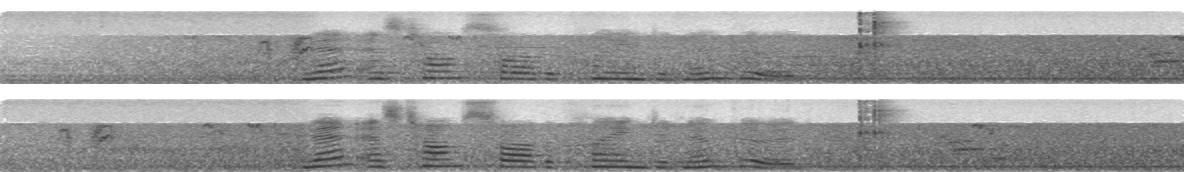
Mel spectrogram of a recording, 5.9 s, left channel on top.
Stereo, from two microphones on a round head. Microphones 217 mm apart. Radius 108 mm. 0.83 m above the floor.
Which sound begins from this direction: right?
A woman speaking, at 1.5 s.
